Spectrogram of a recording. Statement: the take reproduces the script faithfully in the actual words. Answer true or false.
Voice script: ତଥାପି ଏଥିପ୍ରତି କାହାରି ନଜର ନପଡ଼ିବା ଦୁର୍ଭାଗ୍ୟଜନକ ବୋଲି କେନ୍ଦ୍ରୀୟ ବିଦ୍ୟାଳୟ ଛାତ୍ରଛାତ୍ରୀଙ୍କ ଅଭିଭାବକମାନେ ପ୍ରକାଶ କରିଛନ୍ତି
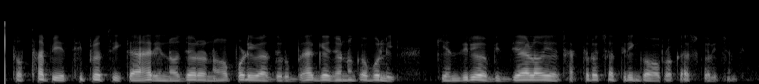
false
